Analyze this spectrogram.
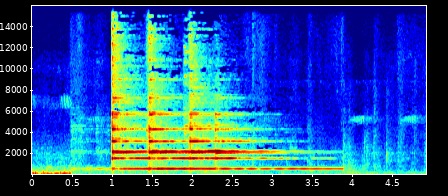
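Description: A metal bell rings loudly and its tone rings on.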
